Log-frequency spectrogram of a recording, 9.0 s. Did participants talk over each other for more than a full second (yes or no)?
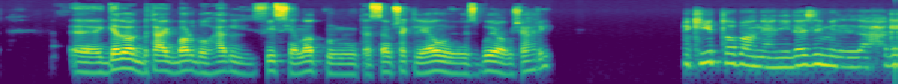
no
